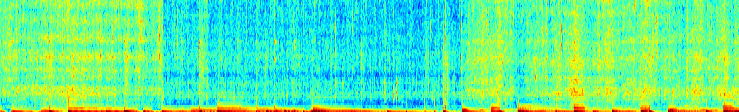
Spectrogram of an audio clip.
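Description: Stir-fried egg noodles sizzling in hot oil in a stone-coated frying pan, tossed and mixed with a spatula, with short scrapes and knocks of the spatula against the pan.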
